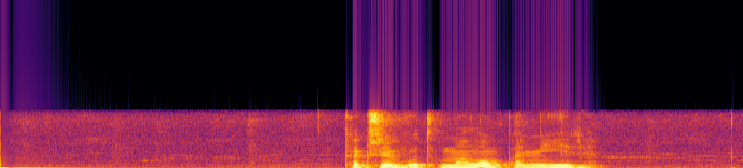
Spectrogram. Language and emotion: Russian, neutral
